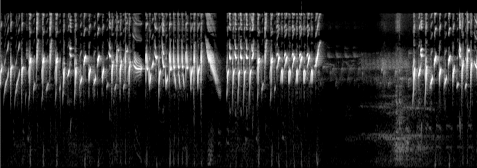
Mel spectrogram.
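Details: European goldfinch singing a song in the style locally called tiwawati: rapid, dense twittering of short high notes and buzzy trills, nearly continuous for six seconds, then a brief pause before the rapid chatter resumes.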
